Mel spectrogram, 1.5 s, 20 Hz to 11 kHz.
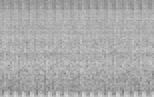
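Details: Bajaj BS6 petrol engine, idling after a rebuild for a failed crankshaft bearing (connecting-rod bearings were fine; two bearings pressed in; not rebored). Even exhaust thump at about ten beats a second, steady, no bottom-end knock: normal idle.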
